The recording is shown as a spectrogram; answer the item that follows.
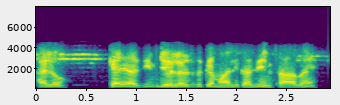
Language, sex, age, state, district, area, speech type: Urdu, male, 45-60, Maharashtra, Nashik, urban, conversation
